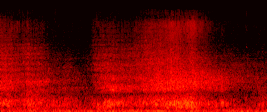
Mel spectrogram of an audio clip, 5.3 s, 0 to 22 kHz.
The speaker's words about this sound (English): These waves were recorded on Deal Beach in area Dover, in front of a faint, shimmering, pale pink sunrise in the wintry haze. The first sunrise of the year, on the 1st of January, 2021.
